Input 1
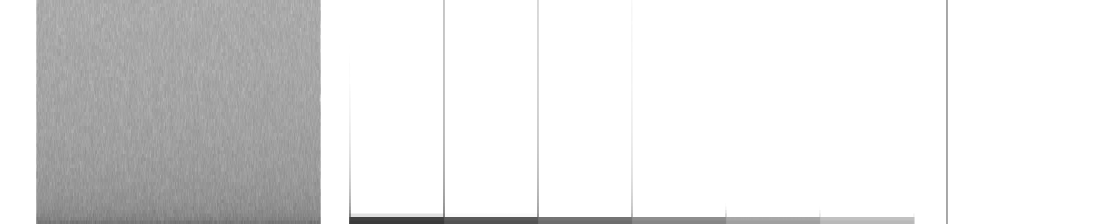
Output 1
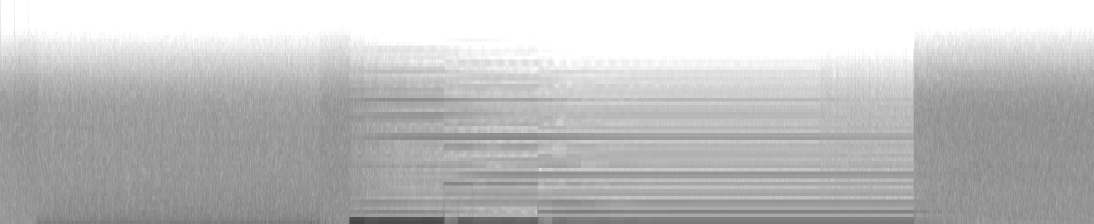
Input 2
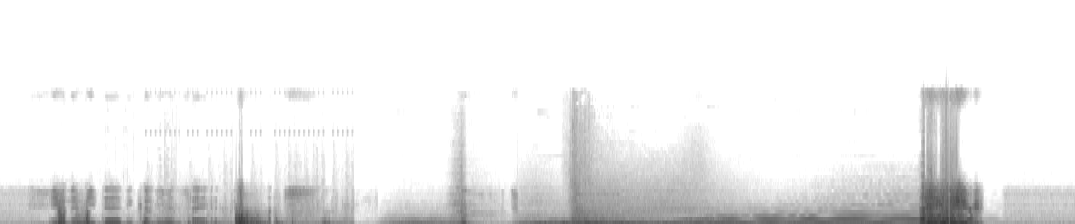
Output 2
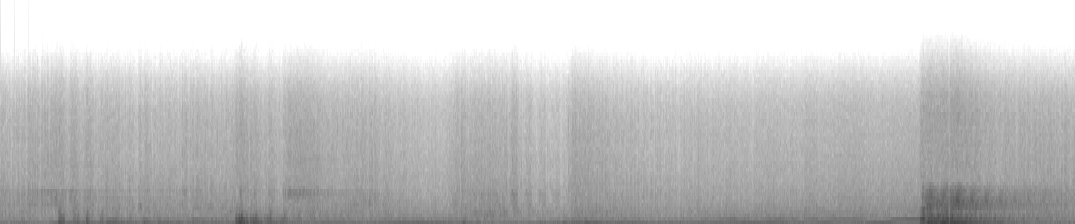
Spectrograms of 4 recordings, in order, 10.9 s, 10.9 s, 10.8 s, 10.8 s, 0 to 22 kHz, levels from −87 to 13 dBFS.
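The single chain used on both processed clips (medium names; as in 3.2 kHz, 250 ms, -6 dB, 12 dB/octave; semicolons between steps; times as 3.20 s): one-bit delta coder 64 kbps, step -22 dBFS; thinning echo 143 ms, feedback 75%, high-pass 170 Hz, level -6 dB; trim -4.5 dB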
